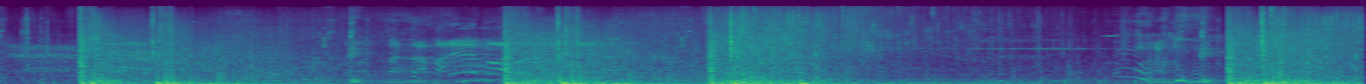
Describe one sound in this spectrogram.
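Loud gunshots boom and echo.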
